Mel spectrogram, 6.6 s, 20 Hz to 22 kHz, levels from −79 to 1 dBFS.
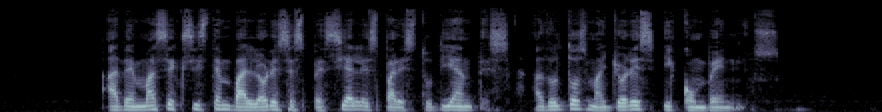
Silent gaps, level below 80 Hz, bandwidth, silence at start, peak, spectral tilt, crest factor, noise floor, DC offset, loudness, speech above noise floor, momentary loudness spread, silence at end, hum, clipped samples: none; -62 dBFS; 16.5 kHz; 0.8 s; -6 dBFS; -4.5 dB/octave; 20 dB; -73 dBFS; under 0.1%; -26 LUFS; 47 dB; 8 LU; 0.6 s; none; under 0.1%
